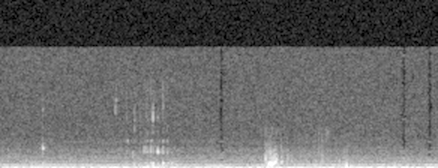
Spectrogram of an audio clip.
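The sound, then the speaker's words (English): A soft, slurping sip of coffee, brief and quiet, followed by a faint swallow-like click against a low steady background hum, with no talking. “Quick sip of coffee for me.”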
